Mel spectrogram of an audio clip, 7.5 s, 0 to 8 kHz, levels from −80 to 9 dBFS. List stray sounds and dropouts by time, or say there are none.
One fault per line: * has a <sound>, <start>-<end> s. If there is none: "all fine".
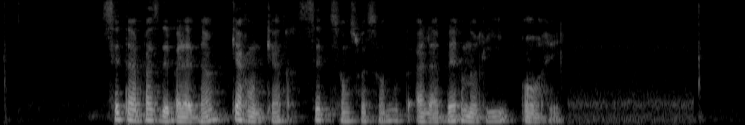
all fine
